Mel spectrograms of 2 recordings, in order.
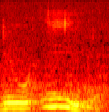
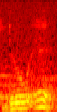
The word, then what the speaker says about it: Dewey: In my name, people try to spell it phonetically Dewey, but it isn't. It's Dewey. Dewey. Dewey. Dewey. Mm-hmm. But the E quality is there, yes, but it's mm-hmm. a short sound.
